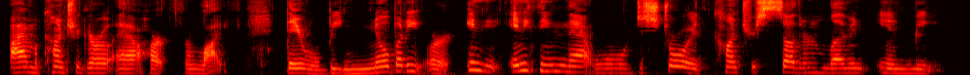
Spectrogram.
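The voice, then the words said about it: Country Southern American accent. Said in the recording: “I know I sound country.”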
